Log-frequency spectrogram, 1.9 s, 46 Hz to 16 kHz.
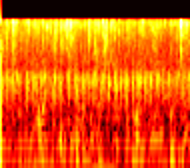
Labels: {"label": "biophony, rattle", "recorder": "SoundTrap 500"}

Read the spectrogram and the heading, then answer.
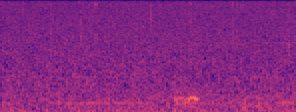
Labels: {"label": "ambient", "recorder": "HydroMoth"}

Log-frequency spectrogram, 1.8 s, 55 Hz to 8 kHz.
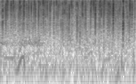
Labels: {"label": "biophony, cascading saw", "recorder": "SoundTrap 600 or HydroMoth"}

